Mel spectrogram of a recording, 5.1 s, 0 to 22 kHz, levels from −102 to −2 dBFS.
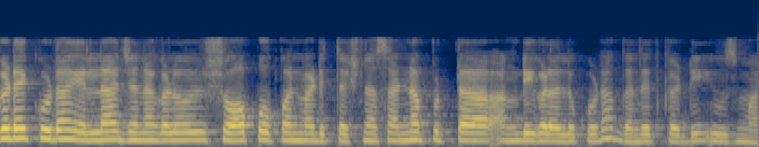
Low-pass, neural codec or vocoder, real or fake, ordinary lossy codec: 7.2 kHz; none; real; AAC, 48 kbps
